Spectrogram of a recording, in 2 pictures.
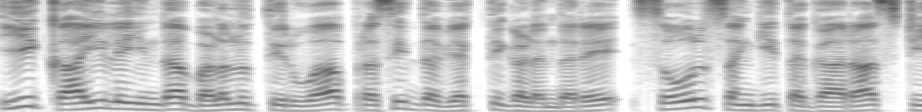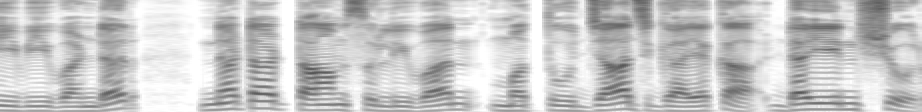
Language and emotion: Kannada, neutral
